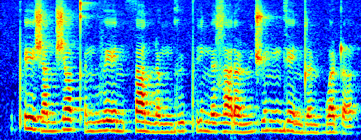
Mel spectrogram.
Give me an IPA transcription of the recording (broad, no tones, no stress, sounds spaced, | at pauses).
pʼ e ʒ a n ʒ ɐ kʼ ə n v e n θ a n ɳ ə ŋ ɡ ʉ pʼ i n ə z a ɾ ɐ ɳ n d͡ʒ ʉ n ŋ ɡ e n d ɜ ɳ b ɐ ʈ ɐ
